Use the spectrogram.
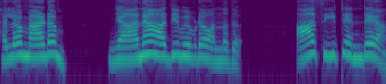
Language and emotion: Malayalam, angry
